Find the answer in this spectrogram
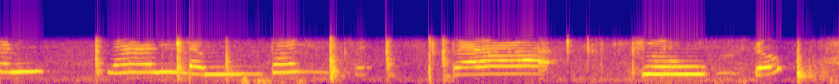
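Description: A toddler singing a tune in long held notes, with short pauses between phrases and a few sharp clicks among them.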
